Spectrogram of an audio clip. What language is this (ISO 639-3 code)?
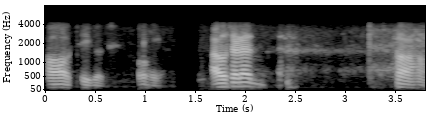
ori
